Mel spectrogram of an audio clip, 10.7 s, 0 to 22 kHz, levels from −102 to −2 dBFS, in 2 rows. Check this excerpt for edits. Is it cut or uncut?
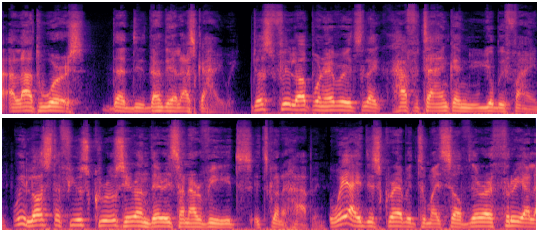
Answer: cut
